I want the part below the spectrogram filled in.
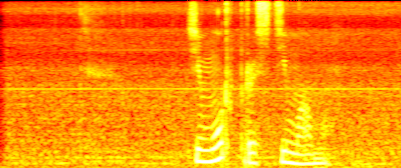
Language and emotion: Russian, neutral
